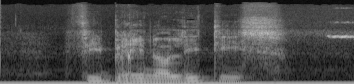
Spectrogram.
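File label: "fibrinolytisch", Dutch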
